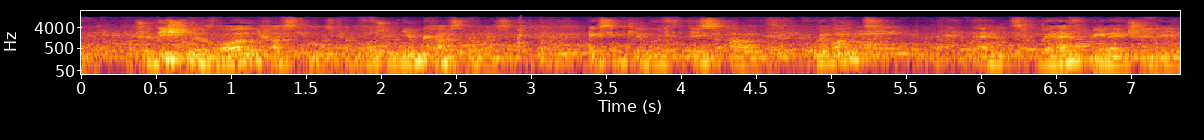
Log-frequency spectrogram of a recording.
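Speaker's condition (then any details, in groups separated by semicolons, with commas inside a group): No condition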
